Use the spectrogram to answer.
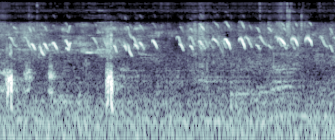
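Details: Several baby chicks peeping: rapid high, downslurred chirps run across the clip, with two loud taps near the start.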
